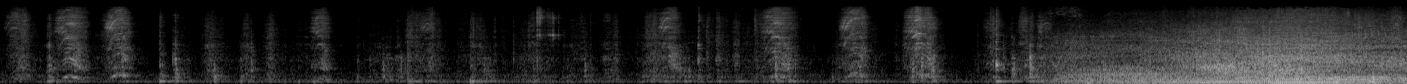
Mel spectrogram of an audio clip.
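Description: Irregular short scraping and rubbing sounds, several a second, from a Depron foam model airplane being handled and turned close to the microphone. About ten seconds in they give way to a steady rushing noise that grows louder.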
